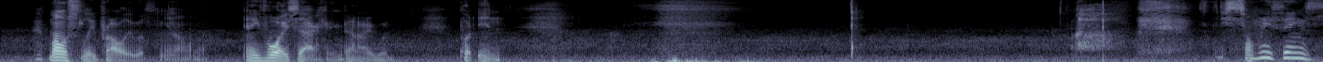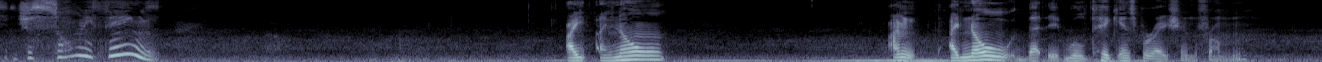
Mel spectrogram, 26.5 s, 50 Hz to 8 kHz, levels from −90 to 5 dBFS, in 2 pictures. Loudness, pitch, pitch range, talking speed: -29 LUFS, 130 Hz, 115-180 Hz, 75 wpm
